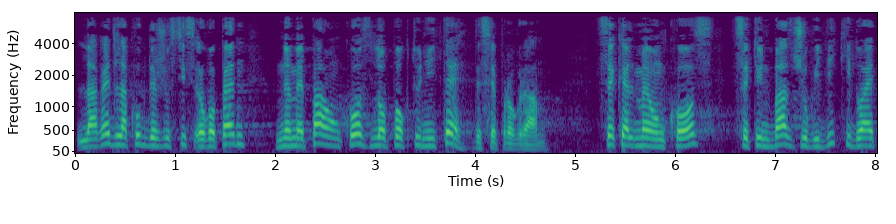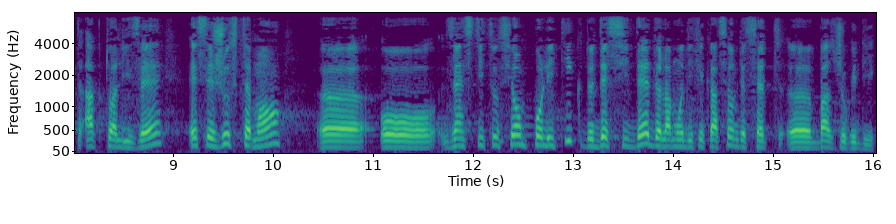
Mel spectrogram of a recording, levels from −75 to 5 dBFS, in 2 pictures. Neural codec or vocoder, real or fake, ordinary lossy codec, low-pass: none; real; none; 7.2 kHz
